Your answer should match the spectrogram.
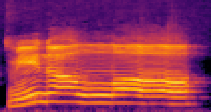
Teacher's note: Nun di sini idgham bi gunnah, dengungkan 2 harakat.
